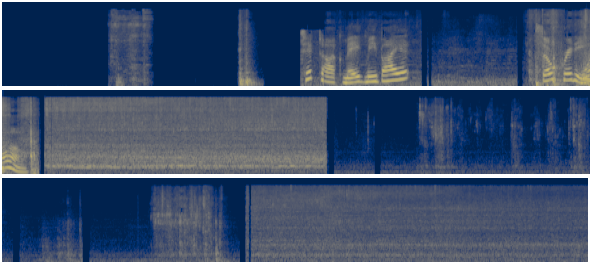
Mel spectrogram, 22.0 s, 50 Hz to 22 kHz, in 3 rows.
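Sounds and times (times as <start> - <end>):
tap water running into bucket: 7.9 - 11.4.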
